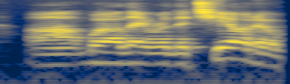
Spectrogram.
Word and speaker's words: Chiodo: well they were the Chiodo brothers I hope I'm pronouncing that right and maybe Kyoto but i think it's Chiodo brothers anyways they did a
